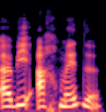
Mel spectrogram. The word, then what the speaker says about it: Abiy Ahmed: Et avec la bonne prononciation? Abiy Ahmed. Pas mal. Tu es presque. Donc Abiy Ahmed.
